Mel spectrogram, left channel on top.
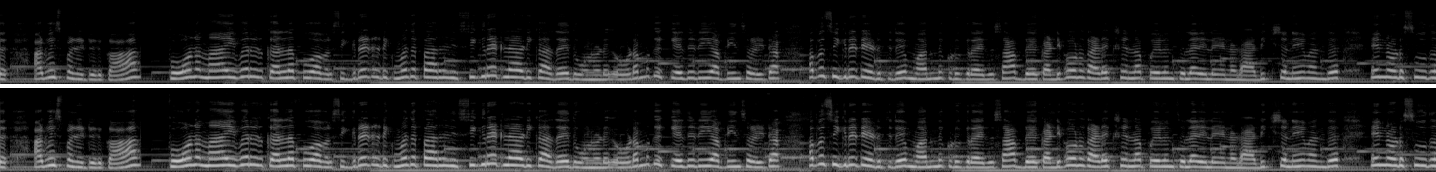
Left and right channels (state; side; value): quieter; left; 5.7 dB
